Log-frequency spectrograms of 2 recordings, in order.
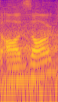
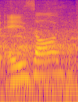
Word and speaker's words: Azog: Some people, okay, so I've heard both ways to pronounce Azog. Some people pronounce it Azog, and some people pronounce it Azog. I just prefer Azog.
